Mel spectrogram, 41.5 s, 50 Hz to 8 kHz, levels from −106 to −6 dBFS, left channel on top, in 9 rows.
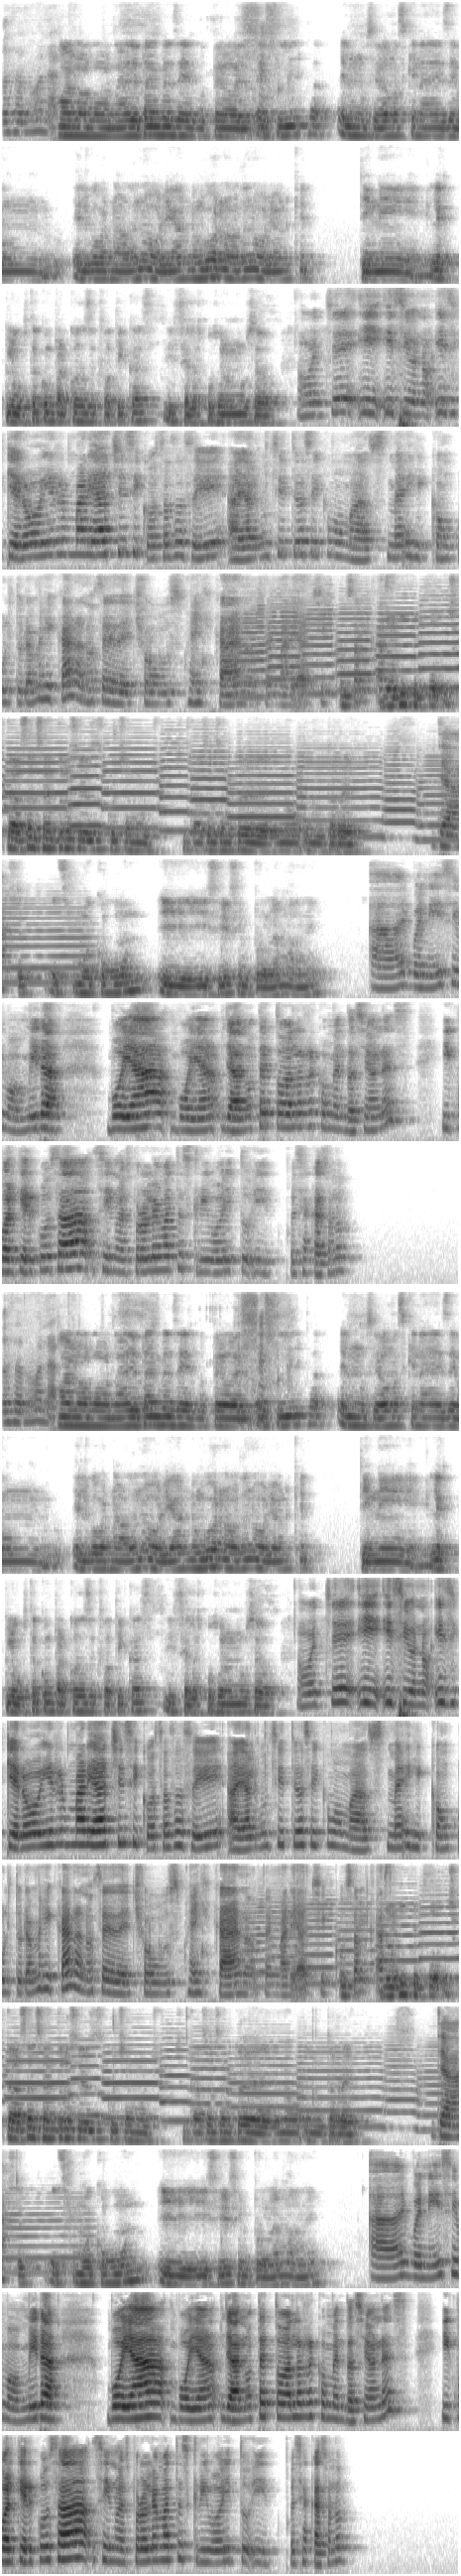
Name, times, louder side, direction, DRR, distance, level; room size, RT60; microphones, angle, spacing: voice 1, 0.0-0.6 12.2-21.7 22.0-22.3 27.4-27.7 31.4-36.3 36.7-40.3, right 6 dB, 80° right, 0.4 m, -34 dB
voice 2, 0.6-7.7 8.2-12.0 21.8-22.0 22.2-26.7 27.8-30.9, right 1 dB, 20° right, 0.6 m, -39 dB
Trumpet, 20.7-28.6, left 2 dB, 20° left, 0.3 m, -45 dB
3.6 x 2.2 x 2.6 m
head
